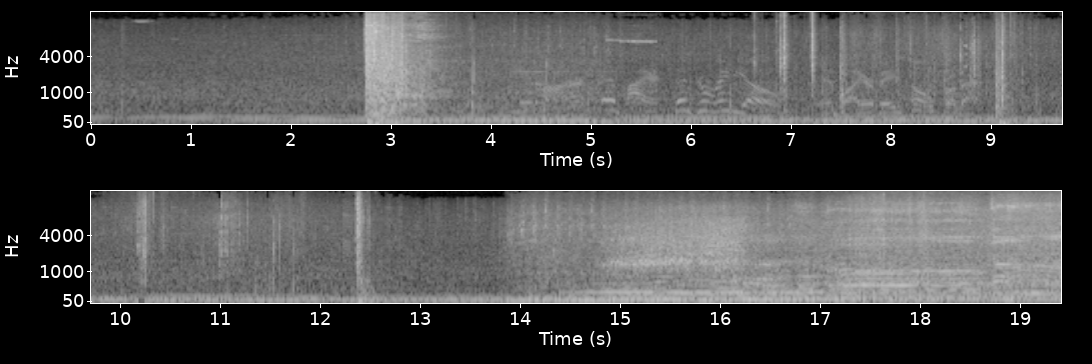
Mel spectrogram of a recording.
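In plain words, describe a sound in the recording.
A car engine hums and revs as a car drives off.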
